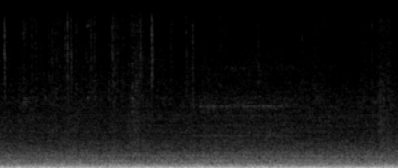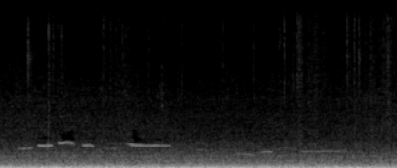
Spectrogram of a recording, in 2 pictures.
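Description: Steady low rumble of a car's engine and tyres on the road, heard inside the moving car's cabin. A few faint, brief tones sound about halfway through.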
